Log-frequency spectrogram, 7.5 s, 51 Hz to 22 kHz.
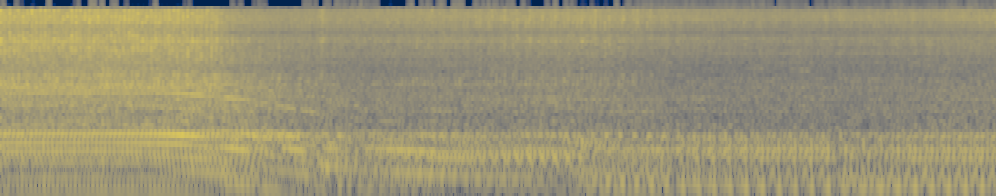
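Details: Ford Escape (2001/2002) after spark plug hole thread repair: catches, revs briefly, then settles to a smooth even idle with no puffing or ticking; the plug no longer blows, not blow-by. Normal idle.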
